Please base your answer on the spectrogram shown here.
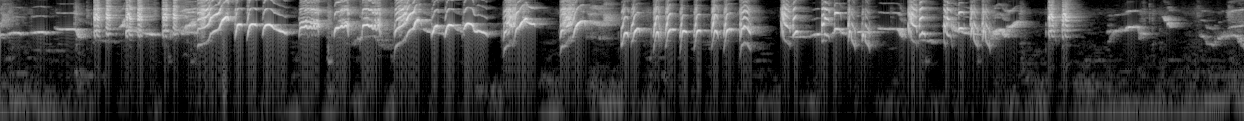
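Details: Captive Oriental magpie-robin in Indonesia delivering mating song to rile rival birds: a long, fast, nearly continuous stream of scratchy chips and whistled slurs, about two notes per second-half beat, ending in soft whistles.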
